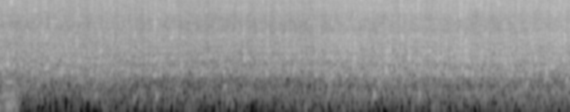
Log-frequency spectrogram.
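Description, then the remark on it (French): Steady rushing and burbling of the Drôme river in spring, flowing past a gravel bank, a continuous bright hiss of water with small gurgles, even in loudness throughout, no voices. “Amis auditeurs, écoutez le son de la Drôme qui coule.”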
